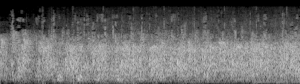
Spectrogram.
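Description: A crowd applauds steadily, dense overlapping hand claps forming a loud, sustained wash of noise that fills the whole moment without pause.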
